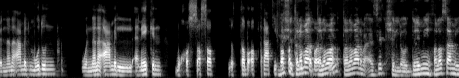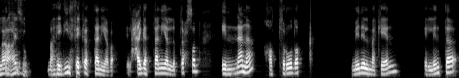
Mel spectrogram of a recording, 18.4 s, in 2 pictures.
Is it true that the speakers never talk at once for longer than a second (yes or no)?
no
